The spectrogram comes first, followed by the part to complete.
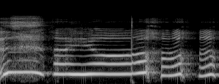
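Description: A high-pitched voice crying: a short cry, then one long drawn-out wail, then short broken sobs near the end.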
